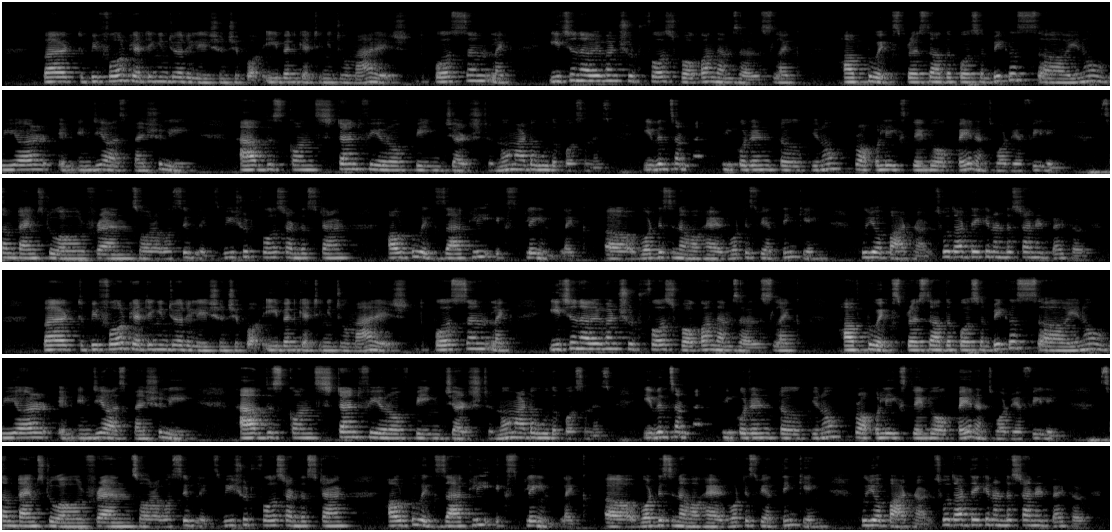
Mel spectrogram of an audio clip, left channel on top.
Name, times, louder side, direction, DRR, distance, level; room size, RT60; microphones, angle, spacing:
voice 1, 0.4-5.1 5.5-8.0 8.4-33.1, right 2 dB, 30° right, 1.0 m, -32 dB
10.0 x 5.5 x 5.7 m
head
